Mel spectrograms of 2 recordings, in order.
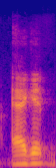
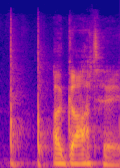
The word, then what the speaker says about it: Agate: I could I still could play this a agot blade assassin go ahead Cameron whenever it attacks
